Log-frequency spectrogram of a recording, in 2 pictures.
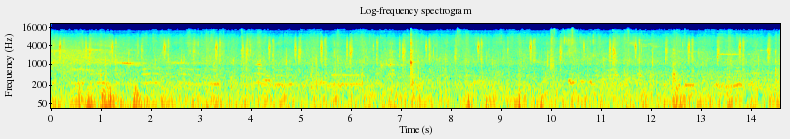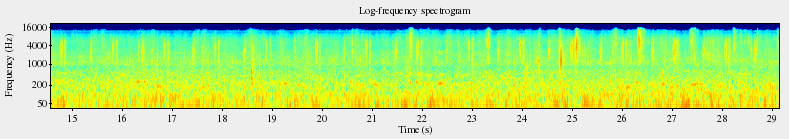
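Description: Footsteps tap on a paved path outdoors.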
